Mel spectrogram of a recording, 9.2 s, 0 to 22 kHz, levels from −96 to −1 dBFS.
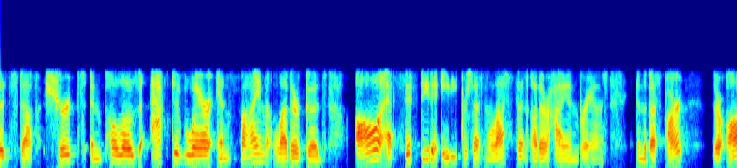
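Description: Throughout, the G.723.1 codec squeezes speech into a 300 Hz to 3.7 kHz line band, with a heavy, hoarse, muffled smear consistent with roughly 6.3 kbit/s, unlike plain band-limiting, which stays clean. VoIP packet loss concealed by the speech codec appears at 5.15 to 5.22 s, after "leather goods all at", fitting two lost 30 ms frames, and at 7.46 to 7.55 s, after "than other high end", fitting one. Each time, the decoder stretches the last sound into a fading buzzy tone or coloured noise instead of a silent dropout.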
